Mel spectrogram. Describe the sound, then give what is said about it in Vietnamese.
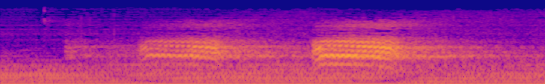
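A black crow on a roof gives two harsh, eerie caws in quick succession, the second louder than the first, over a faint steady hum. “đột nhiên ở trên mái nhà có một con quạ đen. Nó kêu lên những tiếng ghê rợn, rồi nó bay vút lên trên bầu trời.”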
